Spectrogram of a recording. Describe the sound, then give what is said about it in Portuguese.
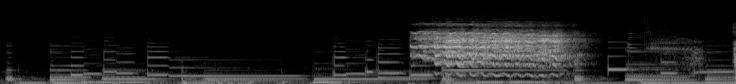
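A loud horse whinny, shrill and quavering, bursts in for about two seconds over a bouncy instrumental tune that plays before and after it; the horse is on a farm. “Nesta fazenda tinha o cavalo,”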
